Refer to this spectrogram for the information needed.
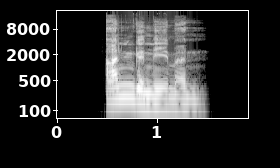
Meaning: inflection of angenehm: 1. strong genitive masculine/neuter singular 2. weak/mixed genitive/dative all-gender singular 3. strong/weak/mixed accusative masculine singular 4. strong dative plural
- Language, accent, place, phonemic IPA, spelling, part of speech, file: German, Germany, Berlin, /ˈanɡəˌneːmən/, angenehmen, adjective, De-angenehmen.ogg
